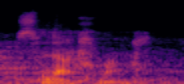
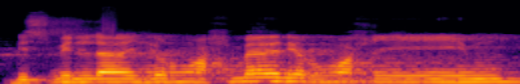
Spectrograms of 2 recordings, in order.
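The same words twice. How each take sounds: First: It is recited very quietly, almost silent. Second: It is recited aloud, clearly voiced.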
